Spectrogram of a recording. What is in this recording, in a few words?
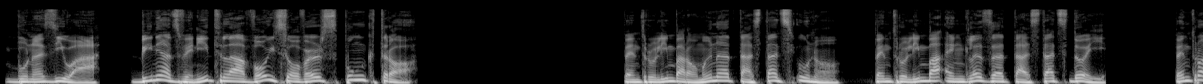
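romanian male ivr; voice demos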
